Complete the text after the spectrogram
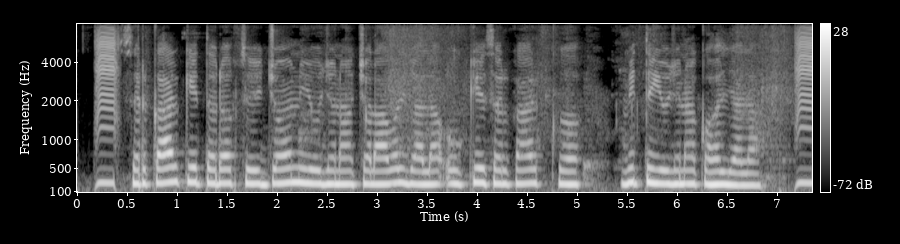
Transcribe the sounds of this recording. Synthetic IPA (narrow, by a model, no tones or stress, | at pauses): səɾkaːɾket̪ɐɾəfsed͡ʒɔːnjoːd͡ʒnat͡ʃɐlaːwəld͡ʒaːlaʔʊːkesəɾkaːɾka | ʋɪd̪əjoːd͡ʒnakɐɦəld͡ʒaːlaː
